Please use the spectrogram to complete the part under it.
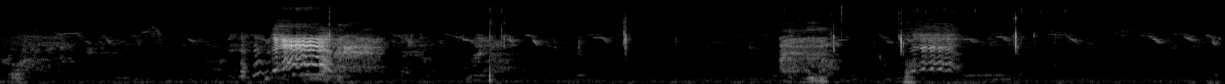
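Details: Goat caught for slaughter: a strong trembling bleat near the start, then after a long pause two more harsh, quavering bleats close together, with faint knocks and clicks between them.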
